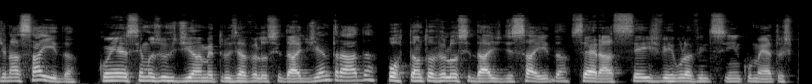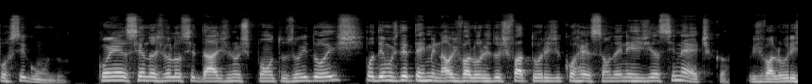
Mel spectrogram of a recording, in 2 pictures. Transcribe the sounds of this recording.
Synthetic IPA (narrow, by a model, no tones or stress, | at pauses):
ɪnɐsaid̪ɐ | kõɲesẽmʊzʊzd͡ʒiɐ̃met̪ɾʊzɪɐvelosid̪ad͡ʒɪd͡ʒɪẽnt̪ɾad̪ɐpoɾt̪ɐ̃nt̪ʊɐvelosid̪ad͡ʒɪd͡ʒɪsaid̪ɐseɾasejzviɾɡulɐvĩt͡ʃɪ̥sĩŋkʊmɛt̪ɾʊspoɾseɡũnd̪ʊ | kõɲesẽnd̪ʊɐzvelosid̪ad͡ʒɪznʊspõnt̪ʊzũid̪ojspod̪ẽmʊzd̪et̪eɾminaɾʊzvaloɾɪzd̪ʊsfat̪oɾɪzd͡ʒɪkoɦesɐ̃w̃d̪ɐeneɾʒiɐsinɛt͡ʃi̥kɐ | ʊzvaloɾɪ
